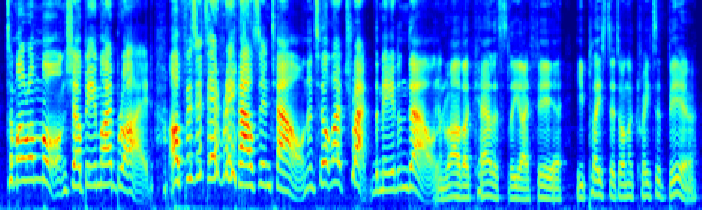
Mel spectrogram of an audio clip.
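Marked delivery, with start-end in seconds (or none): 0.1-5.8 loud, high princely vow; raised, hammed-up declaration; crying out. A narrator's reading. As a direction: proclaim it like a melodramatic prince. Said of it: "he cried".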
